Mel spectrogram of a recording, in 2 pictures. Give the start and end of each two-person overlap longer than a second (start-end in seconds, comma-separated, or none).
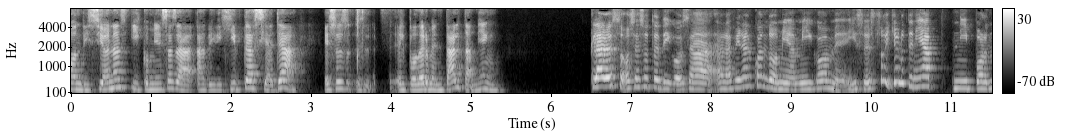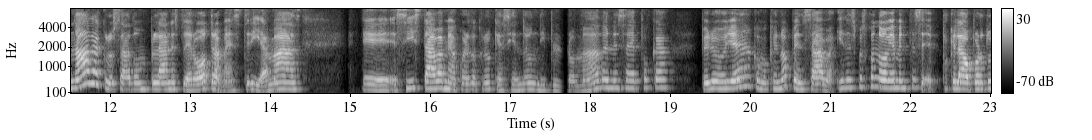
none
